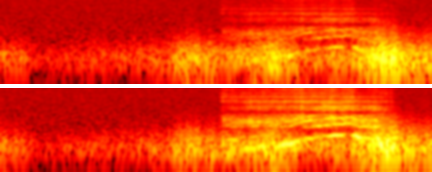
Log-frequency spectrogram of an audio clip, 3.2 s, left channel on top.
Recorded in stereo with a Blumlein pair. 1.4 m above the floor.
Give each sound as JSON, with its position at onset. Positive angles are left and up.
{"t": 1.7, "sound": "a zipper", "azimuth_deg": -65}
